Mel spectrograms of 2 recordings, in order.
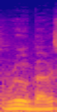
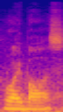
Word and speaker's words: Rooibos: black yellow and poor royos commonly Mis mispronounced ruos but it's royos depending on how you you you listen to a South African pronounce it does not come from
